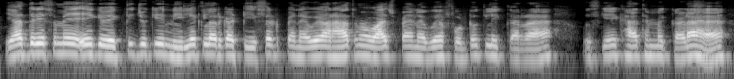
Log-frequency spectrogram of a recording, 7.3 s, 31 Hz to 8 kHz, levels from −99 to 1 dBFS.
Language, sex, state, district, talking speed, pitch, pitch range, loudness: Hindi, male, Jharkhand, Garhwa, 235 wpm, 160 Hz, 150-170 Hz, -18 LUFS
